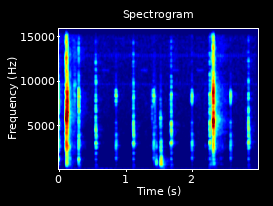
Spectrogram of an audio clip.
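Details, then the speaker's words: 1975 Jaguar XJ-S V12 with Lucas electrics after years of sitting: crisp, even hazard flasher relay ticks in a quiet cabin; the hazard is stuck on but working electrically. The switch button needs replacing or rebuilding and the fuse box has bad connections. "okay so i think that's the hazard that's stuck on now from so that's working at least electrically"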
